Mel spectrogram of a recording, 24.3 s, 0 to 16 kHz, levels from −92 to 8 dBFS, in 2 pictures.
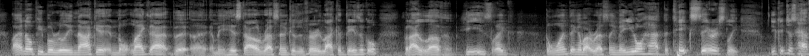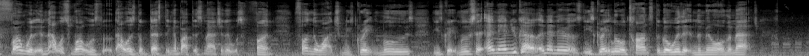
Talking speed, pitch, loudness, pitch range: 235 wpm, 125 Hz, -18 LUFS, 110-150 Hz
